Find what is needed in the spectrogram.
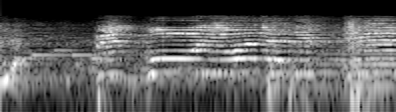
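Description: A young girl singing into a microphone with music behind her, holding long notes.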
